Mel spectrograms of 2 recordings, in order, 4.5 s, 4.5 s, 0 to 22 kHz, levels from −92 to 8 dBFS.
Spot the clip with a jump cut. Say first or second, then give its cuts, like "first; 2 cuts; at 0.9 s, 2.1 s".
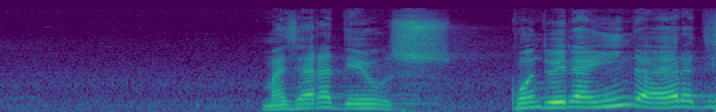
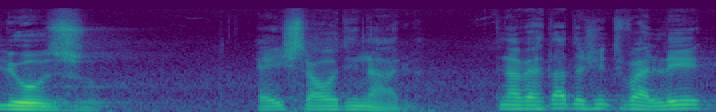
second; 1 cut; at 3.1 s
